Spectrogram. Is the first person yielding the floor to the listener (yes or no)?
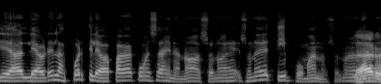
yes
